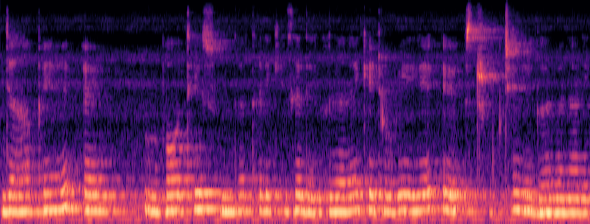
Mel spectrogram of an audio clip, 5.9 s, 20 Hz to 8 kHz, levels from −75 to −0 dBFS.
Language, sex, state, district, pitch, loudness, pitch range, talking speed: Hindi, female, Bihar, Patna, 205 Hz, -14 LUFS, 200-215 Hz, 205 wpm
